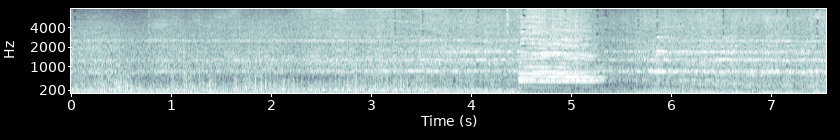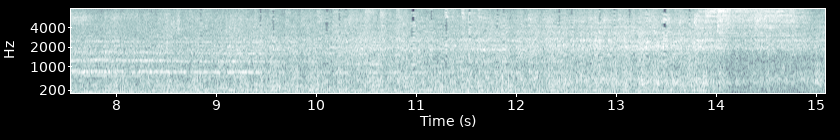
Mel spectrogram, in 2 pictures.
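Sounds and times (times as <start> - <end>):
locomotive engines rumbling: 0.0 - 15.0
locomotive air horn: 3.0 - 9.6
freight cars rolling: 5.5 - 15.0.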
